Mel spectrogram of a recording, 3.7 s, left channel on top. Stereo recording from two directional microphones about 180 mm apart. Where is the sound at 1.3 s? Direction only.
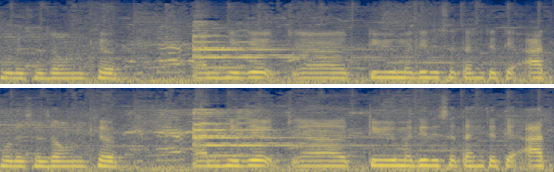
25° right (ahead or behind).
